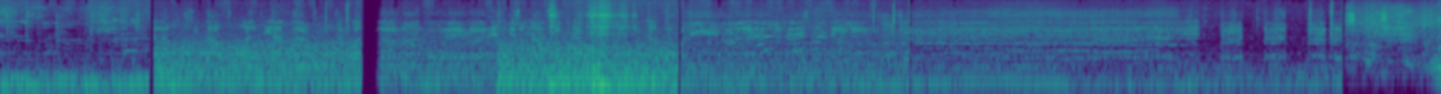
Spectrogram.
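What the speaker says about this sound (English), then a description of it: "And here's our taxi." A taxi pulls away at the PortAventura resort's El Paso hotel, its engine a low, steady rumble lasting several seconds, with faint background sounds and a brief dropout partway through.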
